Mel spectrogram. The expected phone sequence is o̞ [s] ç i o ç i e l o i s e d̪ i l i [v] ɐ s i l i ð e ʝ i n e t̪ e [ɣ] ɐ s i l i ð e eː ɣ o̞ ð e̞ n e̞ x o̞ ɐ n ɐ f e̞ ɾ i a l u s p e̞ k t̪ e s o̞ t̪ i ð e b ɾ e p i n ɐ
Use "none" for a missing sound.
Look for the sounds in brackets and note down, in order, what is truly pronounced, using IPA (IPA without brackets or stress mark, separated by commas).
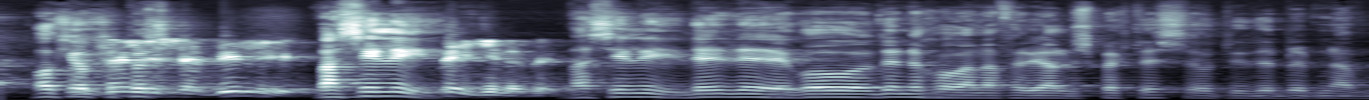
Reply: none, v, v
